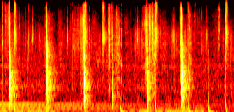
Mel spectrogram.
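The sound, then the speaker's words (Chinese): Garlic and ginger being chopped with a knife, crisp blade strikes against a board at a steady, evenly spaced rhythm, each chop sharp and clear with no talking over it. “那我现在就是呢，在切碎我们的蒜头跟姜。”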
